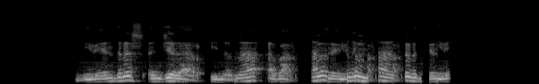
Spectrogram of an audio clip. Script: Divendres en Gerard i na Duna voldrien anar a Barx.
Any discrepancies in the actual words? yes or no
yes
